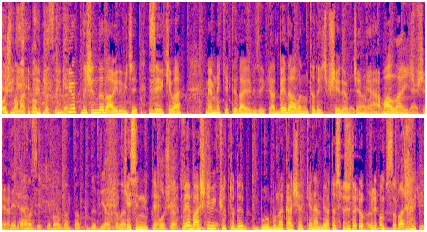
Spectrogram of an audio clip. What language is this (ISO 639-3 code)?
tur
